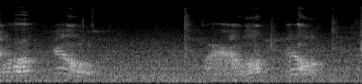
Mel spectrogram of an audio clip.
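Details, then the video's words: A pet African grey parrot that has just learned "I love you" practises it over and over, repeating the phrase in a hoarse, voice-like tone in short bursts in a quiet room. "the African Grey Parrot, says, "I Love You""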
